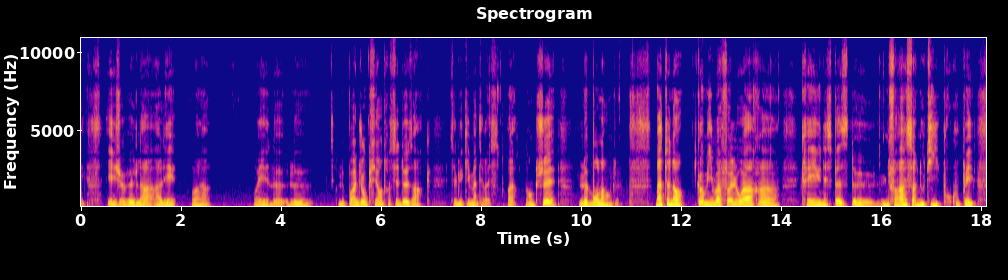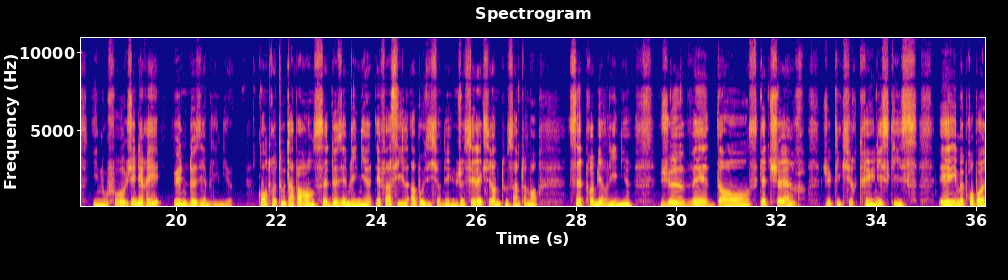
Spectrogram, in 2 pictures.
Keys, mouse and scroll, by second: 8.1 click, 8.8 scroll down 1, 10.8 scroll down 1, 11.5 click, 12.9 right click, 13.7 click, 15.9-17.2 drag, 21.5 click, 22.6 scroll up 1, 23.0-23.6 right drag, 26.6 click, 29.8 click, 31.7 click, 33.9 click.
